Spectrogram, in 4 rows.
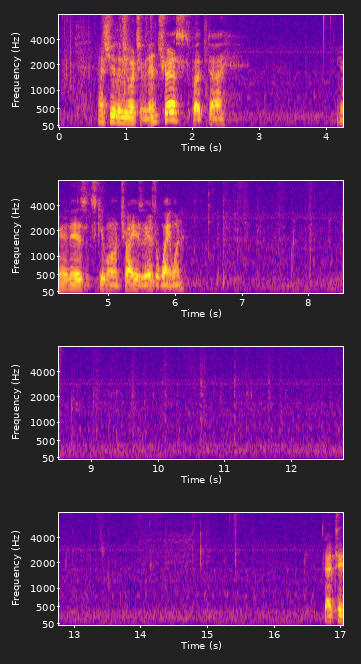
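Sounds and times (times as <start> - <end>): faint chewing of candy: 6.3 - 15.7.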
